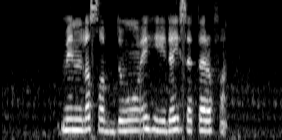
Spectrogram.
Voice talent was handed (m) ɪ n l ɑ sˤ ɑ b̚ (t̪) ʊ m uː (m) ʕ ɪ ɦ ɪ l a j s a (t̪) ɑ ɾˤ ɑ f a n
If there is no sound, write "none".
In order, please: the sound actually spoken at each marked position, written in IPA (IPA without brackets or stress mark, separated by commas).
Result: m, d̪, none, t̪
